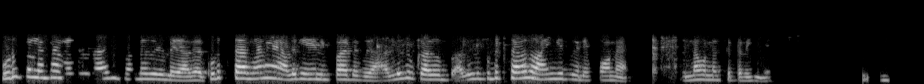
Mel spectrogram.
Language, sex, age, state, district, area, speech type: Tamil, female, 30-45, Tamil Nadu, Pudukkottai, urban, conversation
